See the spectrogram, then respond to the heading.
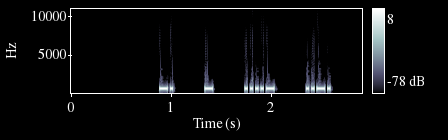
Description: Morse code, heard as a keyed tone, about 46 wpm, spaced as for 21 wpm, 700 Hz. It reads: NT4F
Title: USA Call Signs - 4 Characters - 4x Character Spacing - 45wpm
